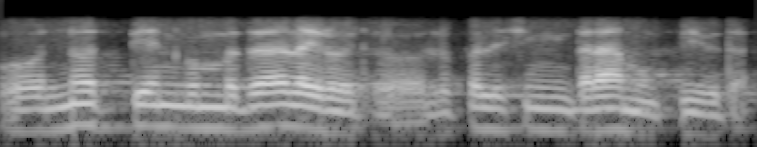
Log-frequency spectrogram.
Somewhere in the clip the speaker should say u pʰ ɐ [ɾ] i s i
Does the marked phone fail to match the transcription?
yes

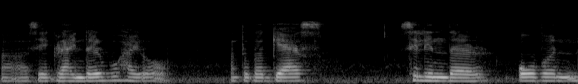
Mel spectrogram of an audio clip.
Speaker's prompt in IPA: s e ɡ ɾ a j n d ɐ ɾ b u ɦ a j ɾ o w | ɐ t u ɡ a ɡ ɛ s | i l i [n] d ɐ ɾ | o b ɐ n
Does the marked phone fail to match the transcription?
no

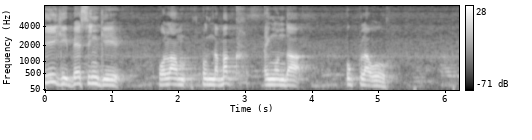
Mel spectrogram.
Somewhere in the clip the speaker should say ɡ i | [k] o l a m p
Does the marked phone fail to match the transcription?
yes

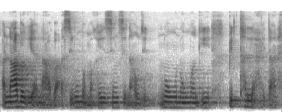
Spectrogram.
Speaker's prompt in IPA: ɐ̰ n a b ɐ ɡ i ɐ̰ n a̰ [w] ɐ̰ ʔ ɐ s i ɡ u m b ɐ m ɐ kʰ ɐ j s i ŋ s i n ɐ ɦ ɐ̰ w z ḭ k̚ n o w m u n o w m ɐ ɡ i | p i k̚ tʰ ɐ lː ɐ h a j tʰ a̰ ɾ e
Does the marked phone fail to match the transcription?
yes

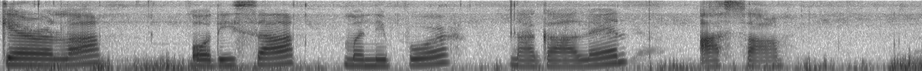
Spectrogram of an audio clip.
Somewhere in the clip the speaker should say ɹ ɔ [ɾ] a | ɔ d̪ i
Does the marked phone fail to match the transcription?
yes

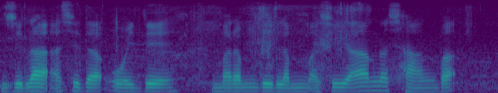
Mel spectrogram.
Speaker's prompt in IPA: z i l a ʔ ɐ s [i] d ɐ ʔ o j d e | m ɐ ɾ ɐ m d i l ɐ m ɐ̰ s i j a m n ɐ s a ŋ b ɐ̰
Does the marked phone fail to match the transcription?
no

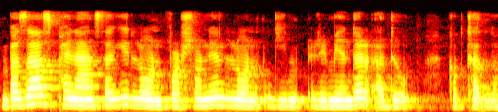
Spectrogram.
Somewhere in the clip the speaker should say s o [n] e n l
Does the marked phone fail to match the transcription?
no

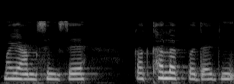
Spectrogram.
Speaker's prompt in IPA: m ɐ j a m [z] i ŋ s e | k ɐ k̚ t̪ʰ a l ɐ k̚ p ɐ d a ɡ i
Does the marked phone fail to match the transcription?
yes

